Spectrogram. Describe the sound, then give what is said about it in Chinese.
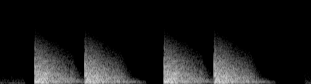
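Four solid knocks on a door at 8 in the evening, struck in two pairs with a short pause between them. They sound loud, each ringing out briefly, with no voices. “又一阵敲门声，我背上包包朝门口走去。”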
